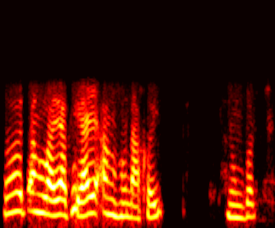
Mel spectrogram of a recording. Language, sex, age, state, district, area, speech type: Bodo, female, 60+, Assam, Kokrajhar, rural, conversation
